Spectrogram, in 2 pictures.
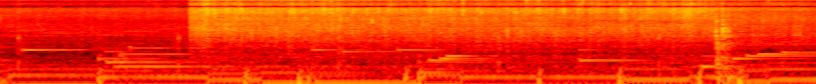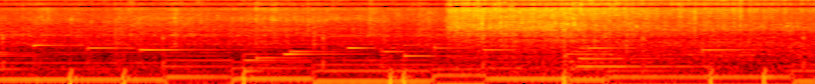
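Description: Chicken pieces sizzling in a nonstick frying pan on a gas burner, turned with a silicone spatula. The sizzle grows louder about two seconds in, and there is a single sharp tap partway through. Soft background music plays a simple melody throughout.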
